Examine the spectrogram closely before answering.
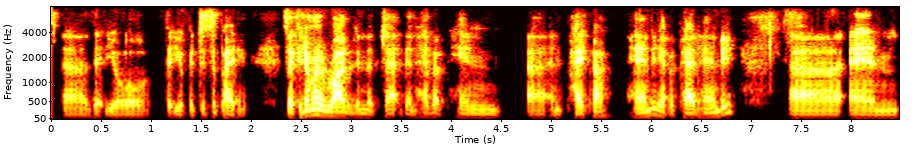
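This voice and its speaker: A man with an Australian accent is heard in a dry, close sound with no echo. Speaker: psychological coach and psychotherapist. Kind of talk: webinar presentation. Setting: online webinar, seated. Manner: fast; halting, many fillers and repetitions.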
